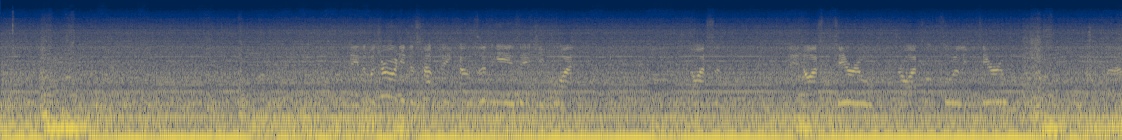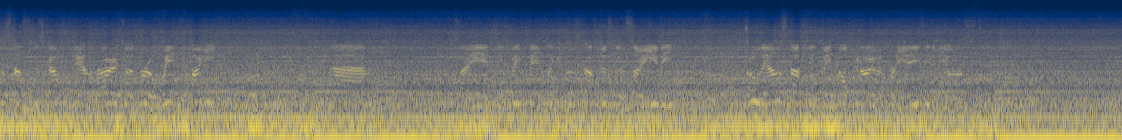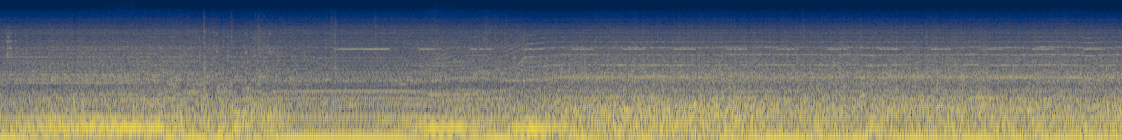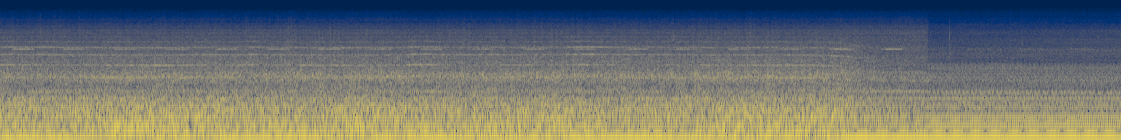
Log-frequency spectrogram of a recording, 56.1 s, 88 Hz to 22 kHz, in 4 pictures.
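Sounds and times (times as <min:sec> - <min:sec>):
bulldozer diesel engine revving: 0:00.0 - 0:56.0
high-pitched beeping alarm: 0:32.2 - 0:53.7.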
